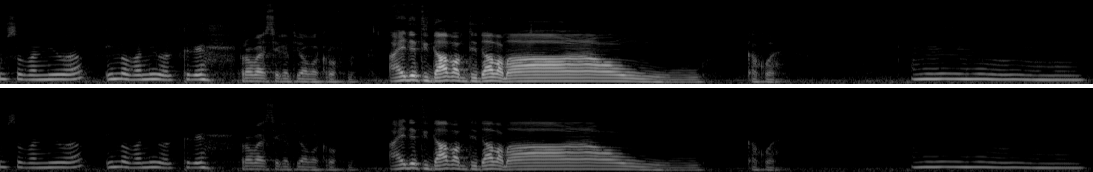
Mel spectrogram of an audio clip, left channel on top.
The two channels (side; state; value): right; quieter; 8.9 dB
